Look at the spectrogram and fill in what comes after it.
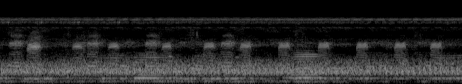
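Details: Frogs calling in a steady chorus of short, bright pulses repeated several times a second over a constant hiss and low humming background.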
